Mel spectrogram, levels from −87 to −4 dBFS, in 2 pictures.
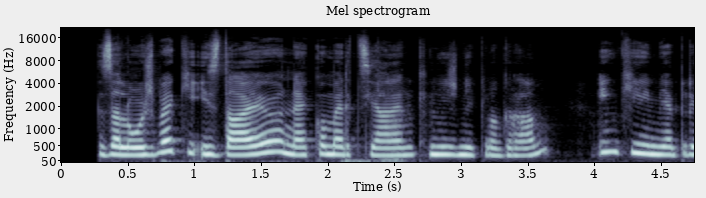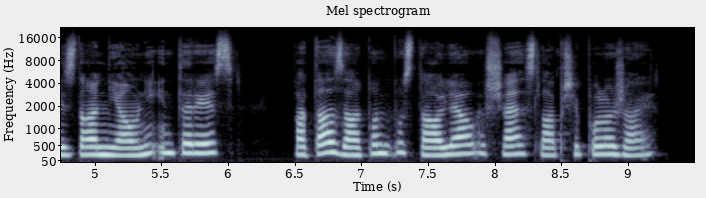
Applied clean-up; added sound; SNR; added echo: neural mask model DeepFilterNet 3.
